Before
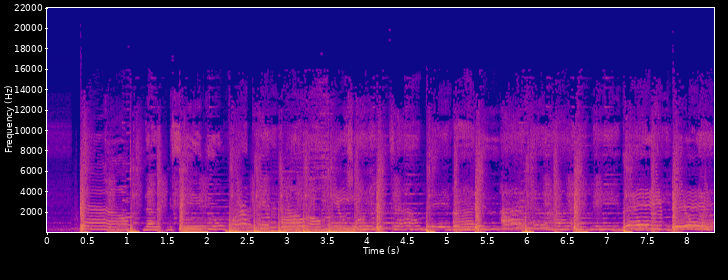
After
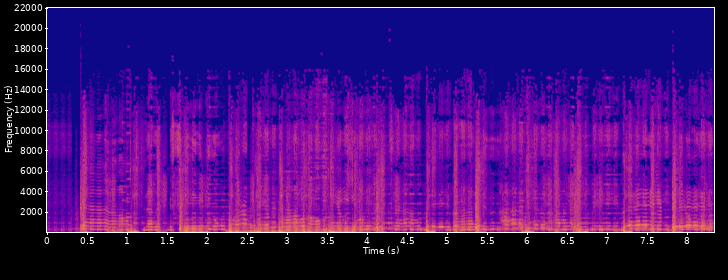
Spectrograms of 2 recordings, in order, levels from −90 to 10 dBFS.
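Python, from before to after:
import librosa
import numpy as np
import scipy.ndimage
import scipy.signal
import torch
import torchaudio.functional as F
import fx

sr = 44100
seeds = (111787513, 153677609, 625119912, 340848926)

y = fx.chopper(x, sr, hz=11.0, depth_pct=60, duty_pct=50)
y = fx.dynamic_eq(y, sr, hz=2000.0, q=1.0, threshold_db=-44.0, ratio=4.0, max_db=-5)
y = F.gain(torch.from_numpy(y), 2.0).numpy()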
